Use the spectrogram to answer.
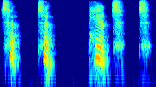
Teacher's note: pant, the t sound, there's no vibrate. So in the plural, it is also no vibrate.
